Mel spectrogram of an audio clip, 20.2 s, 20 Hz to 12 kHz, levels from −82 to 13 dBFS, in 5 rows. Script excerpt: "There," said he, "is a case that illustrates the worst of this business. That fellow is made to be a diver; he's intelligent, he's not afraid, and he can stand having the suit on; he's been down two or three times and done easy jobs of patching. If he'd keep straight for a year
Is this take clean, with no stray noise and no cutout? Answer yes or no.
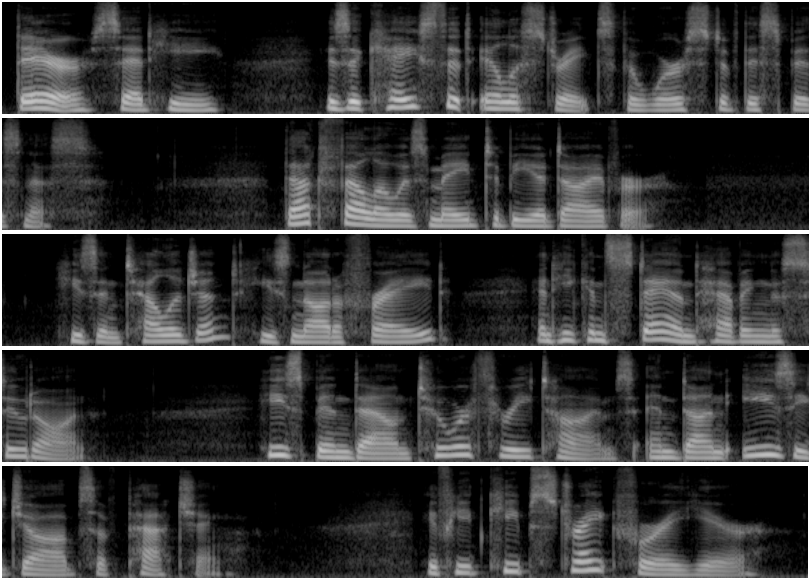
yes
